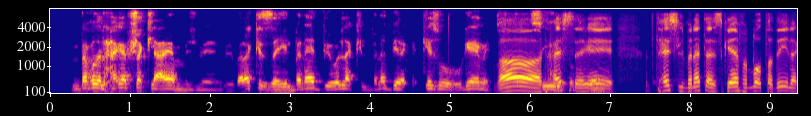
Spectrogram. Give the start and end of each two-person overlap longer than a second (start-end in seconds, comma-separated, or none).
5.6-6.9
